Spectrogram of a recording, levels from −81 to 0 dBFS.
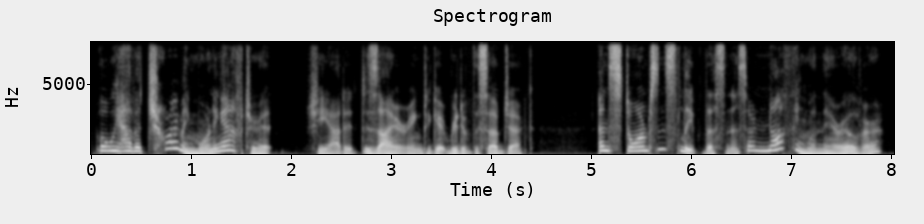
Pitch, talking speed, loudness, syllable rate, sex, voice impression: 210 Hz, 200 wpm, -18 LUFS, 5.8 syllables/s, female, very feminine, adult-like, slightly middle-aged, slightly thin, tensed, slightly weak, slightly dark, slightly soft, slightly muffled, fluent, slightly cool, very intellectual, refreshing, sincere, slightly calm, slightly friendly, slightly reassuring, unique, elegant, slightly wild, slightly sweet, lively, slightly strict, slightly intense, slightly sharp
